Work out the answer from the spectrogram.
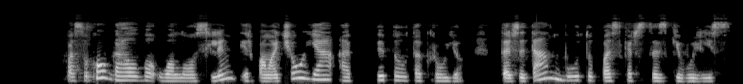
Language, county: Lithuanian, Šiauliai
